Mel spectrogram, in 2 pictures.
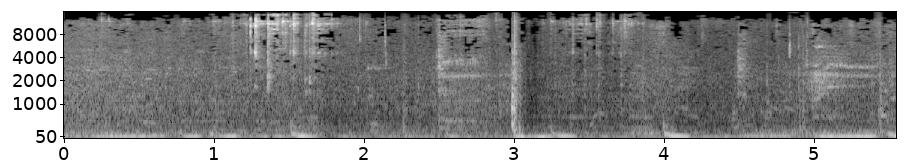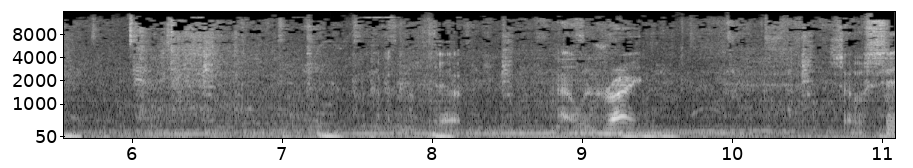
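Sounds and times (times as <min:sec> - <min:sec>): keys jingling: 0:01.0 - 0:02.4, 0:03.0 - 0:04.2
low thumps: 0:01.0 - 0:05.8.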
